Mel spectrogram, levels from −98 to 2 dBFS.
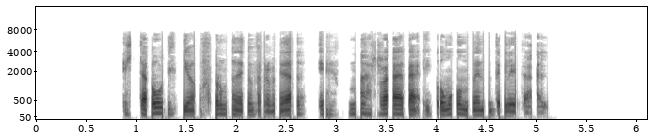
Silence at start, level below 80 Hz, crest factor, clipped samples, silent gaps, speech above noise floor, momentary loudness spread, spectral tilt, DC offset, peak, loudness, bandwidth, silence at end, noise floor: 0.9 s; -56 dBFS; 24 dB; under 0.1%; 2.72-2.83 s, 3.08-3.13 s; over 63 dB; 12 LU; -6.5 dB/octave; under 0.1%; -6 dBFS; -28 LUFS; 7.6 kHz; 1 s; under -90 dBFS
